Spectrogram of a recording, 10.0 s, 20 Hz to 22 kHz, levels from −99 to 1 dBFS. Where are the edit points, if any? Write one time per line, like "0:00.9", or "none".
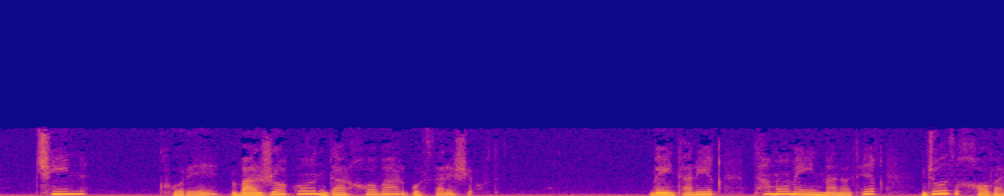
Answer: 0:02.3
